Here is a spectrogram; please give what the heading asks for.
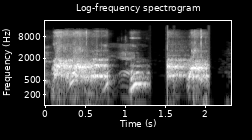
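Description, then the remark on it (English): A dog barks loudly, a quick run of about four sharp, harsh barks in two bursts with a short pause between, no talking over them. “Also, we just got a dog episode.”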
